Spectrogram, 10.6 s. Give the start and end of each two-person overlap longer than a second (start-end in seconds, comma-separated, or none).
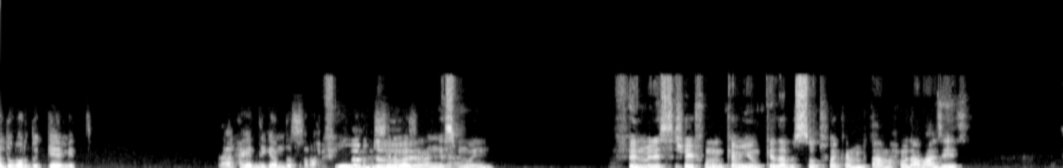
3.2-4.7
